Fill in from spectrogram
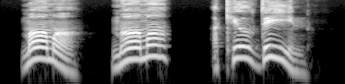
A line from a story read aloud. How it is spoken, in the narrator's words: He cried into the receiver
